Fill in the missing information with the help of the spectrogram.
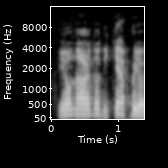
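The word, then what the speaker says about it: Leonardo DiCaprio: 리오나르도 디캐프리오 이렇게 발음해요. 미국식 발음이에요.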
